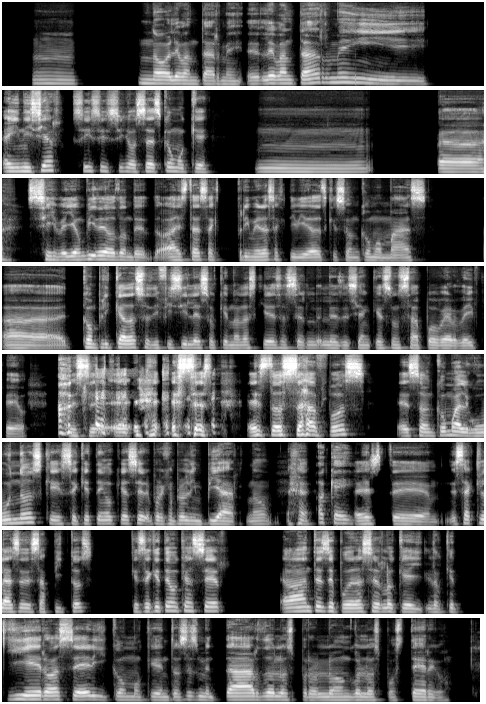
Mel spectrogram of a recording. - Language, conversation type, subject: Spanish, advice, ¿Qué te está costando más para empezar y mantener una rutina matutina constante?
- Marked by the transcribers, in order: drawn out: "mm"; laughing while speaking: "sí"; laughing while speaking: "e estos estos sapos"; laughing while speaking: "Okey"; chuckle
